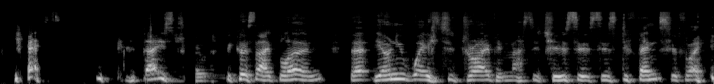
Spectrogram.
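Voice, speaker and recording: Speaking at a moderate pace in an English accent, a woman's somewhat breathy voice sits at a medium pitch with ordinary pitch variation. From England. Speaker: spiritual teacher and Reiki master. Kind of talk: podcast interview.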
